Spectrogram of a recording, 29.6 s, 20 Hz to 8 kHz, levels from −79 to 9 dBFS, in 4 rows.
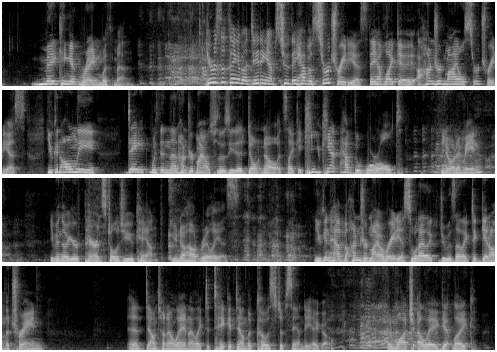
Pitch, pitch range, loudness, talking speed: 195 Hz, 175-235 Hz, -19 LUFS, 220 wpm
